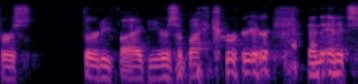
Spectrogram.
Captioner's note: laughing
